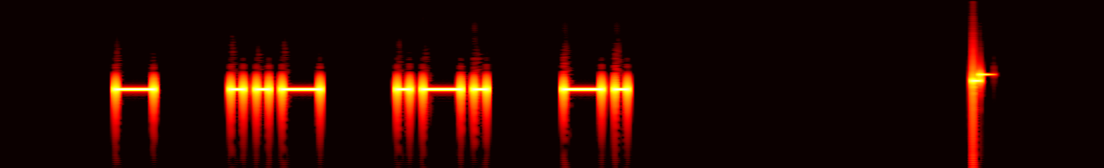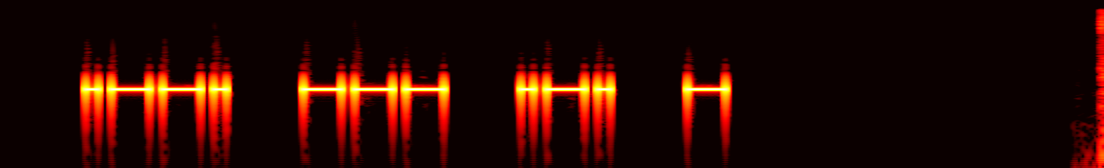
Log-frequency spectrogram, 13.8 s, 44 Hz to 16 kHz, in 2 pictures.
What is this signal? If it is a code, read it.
Morse code, heard as a keyed tone, about 15 wpm, spaced as for 11 wpm, 700 Hz. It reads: TURN PORT
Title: 2x Character Spacing - Top 200 Words - 15wpm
